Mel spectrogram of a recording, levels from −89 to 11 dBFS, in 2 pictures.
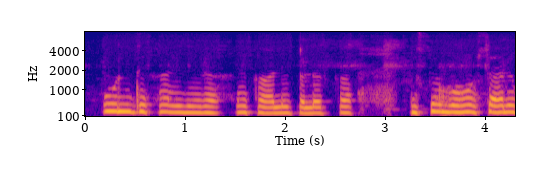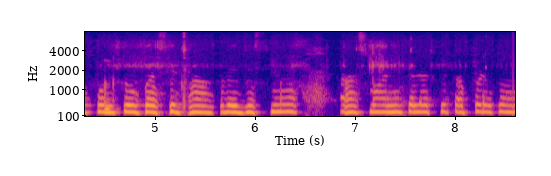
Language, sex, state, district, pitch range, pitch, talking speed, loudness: Hindi, female, Jharkhand, Jamtara, 220-240 Hz, 230 Hz, 160 wpm, -15 LUFS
